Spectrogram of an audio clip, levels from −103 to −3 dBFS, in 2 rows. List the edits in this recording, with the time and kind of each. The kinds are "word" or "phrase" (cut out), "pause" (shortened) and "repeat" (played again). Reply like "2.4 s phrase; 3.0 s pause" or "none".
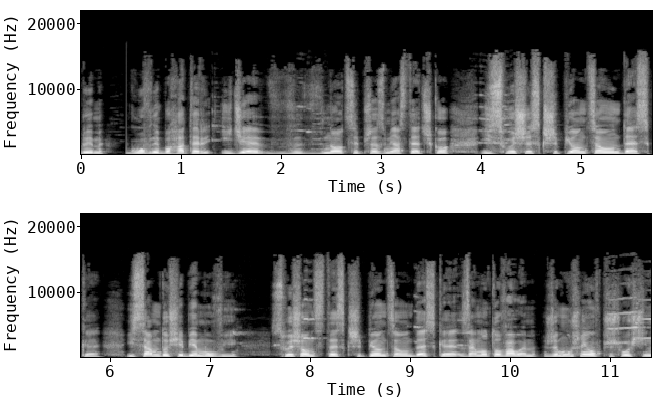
none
